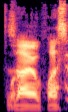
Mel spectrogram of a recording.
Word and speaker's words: Szio+: Zio plus. Okay, great. Uh the S is silent.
